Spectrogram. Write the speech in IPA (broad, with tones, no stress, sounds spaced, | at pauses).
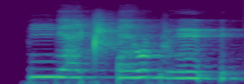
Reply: mʲ a̤˧ t͡ʃʼ ɛ̤˧ w ɖʱ y˨ ʔ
